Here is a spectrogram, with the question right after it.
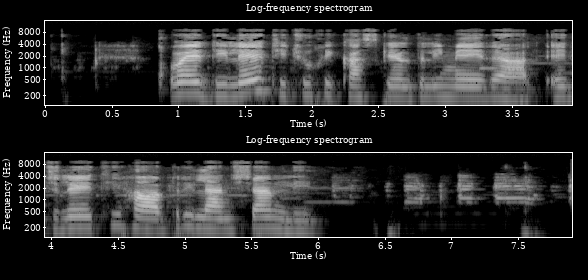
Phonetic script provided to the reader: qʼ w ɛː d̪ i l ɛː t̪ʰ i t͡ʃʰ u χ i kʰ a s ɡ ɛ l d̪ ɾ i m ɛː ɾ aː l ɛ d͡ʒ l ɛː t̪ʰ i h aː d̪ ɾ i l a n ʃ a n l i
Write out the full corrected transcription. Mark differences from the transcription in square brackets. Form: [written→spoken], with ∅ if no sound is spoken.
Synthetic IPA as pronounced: qʼ w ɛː d̪ i l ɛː t̪ʰ i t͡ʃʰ u χ i kʰ a s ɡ ɛ l d̪ [ɾ→l] i m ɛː ɾ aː l ɛ d͡ʒ l ɛː t̪ʰ i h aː d̪ ɾ i l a n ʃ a n l i

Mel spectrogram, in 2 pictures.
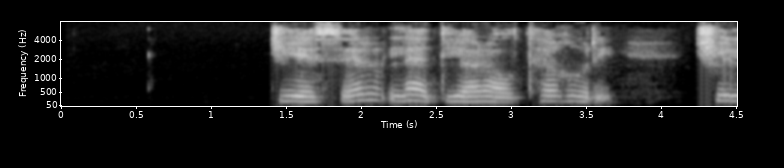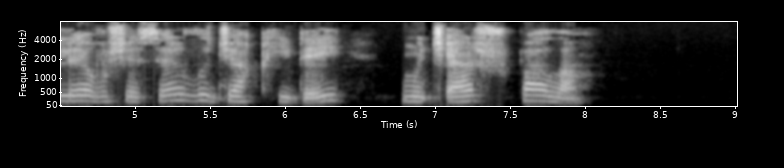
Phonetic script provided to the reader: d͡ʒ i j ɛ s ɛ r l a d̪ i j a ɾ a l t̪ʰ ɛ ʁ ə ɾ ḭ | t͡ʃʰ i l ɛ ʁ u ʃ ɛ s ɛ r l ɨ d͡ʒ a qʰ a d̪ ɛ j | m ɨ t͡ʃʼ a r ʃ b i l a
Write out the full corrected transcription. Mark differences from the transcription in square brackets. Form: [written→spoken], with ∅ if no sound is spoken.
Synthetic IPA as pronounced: d͡ʒ i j ɛ s ɛ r l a d̪ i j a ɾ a l t̪ʰ ɛ ʁ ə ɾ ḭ | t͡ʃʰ i l ɛ ʁ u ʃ ɛ s ɛ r l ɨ d͡ʒ a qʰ [a→i] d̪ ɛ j | m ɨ t͡ʃʼ a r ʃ b [i→a] l a

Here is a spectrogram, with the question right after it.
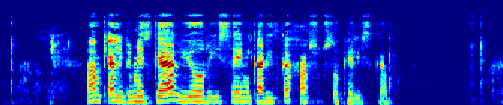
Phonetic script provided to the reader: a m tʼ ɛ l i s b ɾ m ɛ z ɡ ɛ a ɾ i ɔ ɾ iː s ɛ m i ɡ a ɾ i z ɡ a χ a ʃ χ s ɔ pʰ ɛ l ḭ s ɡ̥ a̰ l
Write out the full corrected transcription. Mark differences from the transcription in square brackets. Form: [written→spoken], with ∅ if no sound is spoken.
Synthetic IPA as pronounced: a m [tʼ→kʼ] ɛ l i [s→∅] b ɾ m ɛ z ɡ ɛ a [ɾ→l] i ɔ ɾ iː s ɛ m i ɡ a ɾ i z ɡ a χ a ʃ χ s ɔ pʰ ɛ l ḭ s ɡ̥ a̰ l

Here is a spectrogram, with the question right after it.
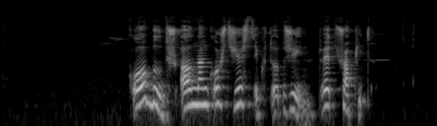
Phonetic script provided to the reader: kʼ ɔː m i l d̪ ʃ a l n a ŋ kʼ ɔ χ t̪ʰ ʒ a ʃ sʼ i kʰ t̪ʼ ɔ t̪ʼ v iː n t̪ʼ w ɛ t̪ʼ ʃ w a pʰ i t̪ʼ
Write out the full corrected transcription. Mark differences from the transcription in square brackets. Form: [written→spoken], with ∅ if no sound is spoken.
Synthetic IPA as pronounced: kʼ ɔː [m→b] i l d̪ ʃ a l n a ŋ kʼ ɔ [χ→ʃ] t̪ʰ ʒ [a→ɛ] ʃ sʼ i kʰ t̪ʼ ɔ t̪ʼ [v→ʒ] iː n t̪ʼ w ɛ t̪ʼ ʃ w a pʰ i t̪ʼ

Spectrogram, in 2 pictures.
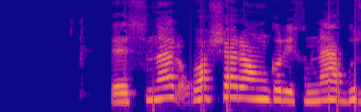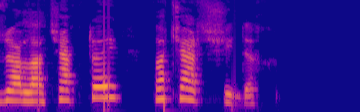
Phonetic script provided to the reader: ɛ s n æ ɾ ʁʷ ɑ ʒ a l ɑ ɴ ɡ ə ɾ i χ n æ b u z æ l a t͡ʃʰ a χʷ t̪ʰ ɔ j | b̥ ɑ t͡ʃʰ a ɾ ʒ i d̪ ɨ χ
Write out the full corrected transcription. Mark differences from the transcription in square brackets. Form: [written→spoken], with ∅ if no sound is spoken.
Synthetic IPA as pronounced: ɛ s n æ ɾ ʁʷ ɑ [ʒ→ʃ] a [l→ɾ] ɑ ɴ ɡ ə ɾ i χ n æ b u z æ l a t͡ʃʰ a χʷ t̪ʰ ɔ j | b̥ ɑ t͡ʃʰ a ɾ [ʒ→ʃ] i d̪ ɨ χ

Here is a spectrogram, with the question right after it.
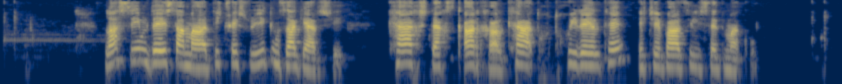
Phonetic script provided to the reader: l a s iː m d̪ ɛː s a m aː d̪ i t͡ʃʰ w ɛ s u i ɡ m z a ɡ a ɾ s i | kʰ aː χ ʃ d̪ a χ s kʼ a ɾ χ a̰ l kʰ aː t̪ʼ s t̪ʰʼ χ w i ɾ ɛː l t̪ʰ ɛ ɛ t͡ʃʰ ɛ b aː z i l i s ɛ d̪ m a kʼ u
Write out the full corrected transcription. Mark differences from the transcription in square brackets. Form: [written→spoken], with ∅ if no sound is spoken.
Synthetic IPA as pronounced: l a s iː m d̪ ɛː s a m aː d̪ i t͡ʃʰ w ɛ s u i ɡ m z a ɡ a ɾ [s→ʃ] i | kʰ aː χ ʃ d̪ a χ s kʼ a ɾ χ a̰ l kʰ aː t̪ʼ [s→χ] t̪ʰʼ χ w i ɾ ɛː l t̪ʰ ɛ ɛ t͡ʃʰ ɛ b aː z i l i s ɛ d̪ m a kʼ u

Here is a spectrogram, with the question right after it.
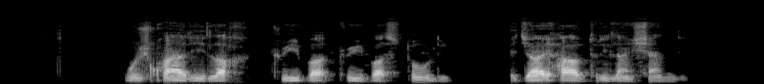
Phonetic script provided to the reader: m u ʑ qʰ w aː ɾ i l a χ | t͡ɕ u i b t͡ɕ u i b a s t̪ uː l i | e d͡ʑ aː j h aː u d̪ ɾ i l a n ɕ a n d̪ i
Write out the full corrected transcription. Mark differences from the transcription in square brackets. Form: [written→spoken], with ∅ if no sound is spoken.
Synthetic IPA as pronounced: m u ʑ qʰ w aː ɾ i l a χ | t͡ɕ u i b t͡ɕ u i b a s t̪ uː l i | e d͡ʑ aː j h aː [u→w] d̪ ɾ i l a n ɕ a n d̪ i

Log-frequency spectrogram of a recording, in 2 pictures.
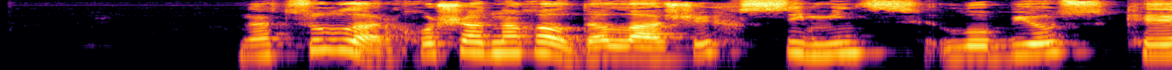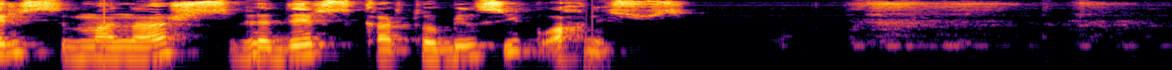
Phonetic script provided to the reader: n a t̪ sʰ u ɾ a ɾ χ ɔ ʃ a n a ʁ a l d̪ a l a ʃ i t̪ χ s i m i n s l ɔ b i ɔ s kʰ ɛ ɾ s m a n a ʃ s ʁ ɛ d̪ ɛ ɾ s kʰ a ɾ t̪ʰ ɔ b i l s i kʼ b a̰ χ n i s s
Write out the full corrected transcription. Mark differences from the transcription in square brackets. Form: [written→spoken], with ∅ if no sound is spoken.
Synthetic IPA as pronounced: n a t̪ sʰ u [ɾ→l] a ɾ χ ɔ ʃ a n a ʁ a l d̪ a l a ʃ i [t̪→∅] χ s i m i n s l ɔ b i ɔ s kʰ ɛ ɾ s m a n a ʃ s ʁ ɛ d̪ ɛ ɾ s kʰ a ɾ t̪ʰ ɔ b i l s i kʼ [b→w] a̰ χ n i s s

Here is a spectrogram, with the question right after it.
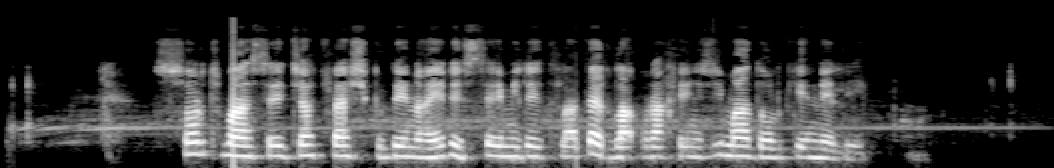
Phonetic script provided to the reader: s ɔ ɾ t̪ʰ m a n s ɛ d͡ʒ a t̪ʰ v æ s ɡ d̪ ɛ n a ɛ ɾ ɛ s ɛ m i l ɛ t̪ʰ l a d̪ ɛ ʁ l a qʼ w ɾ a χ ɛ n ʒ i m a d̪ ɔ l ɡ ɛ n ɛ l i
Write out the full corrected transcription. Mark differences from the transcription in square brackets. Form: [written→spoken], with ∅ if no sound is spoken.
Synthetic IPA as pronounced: s ɔ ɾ t̪ʰ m a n s ɛ d͡ʒ a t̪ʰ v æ [s→ʃ] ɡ d̪ ɛ n a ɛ ɾ ɛ s ɛ m i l ɛ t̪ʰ l a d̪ ɛ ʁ l a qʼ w ɾ a χ ɛ n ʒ i m a d̪ ɔ l ɡ ɛ n ɛ l i

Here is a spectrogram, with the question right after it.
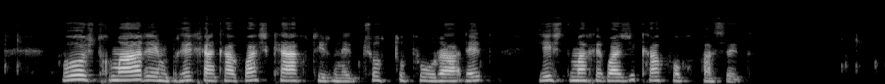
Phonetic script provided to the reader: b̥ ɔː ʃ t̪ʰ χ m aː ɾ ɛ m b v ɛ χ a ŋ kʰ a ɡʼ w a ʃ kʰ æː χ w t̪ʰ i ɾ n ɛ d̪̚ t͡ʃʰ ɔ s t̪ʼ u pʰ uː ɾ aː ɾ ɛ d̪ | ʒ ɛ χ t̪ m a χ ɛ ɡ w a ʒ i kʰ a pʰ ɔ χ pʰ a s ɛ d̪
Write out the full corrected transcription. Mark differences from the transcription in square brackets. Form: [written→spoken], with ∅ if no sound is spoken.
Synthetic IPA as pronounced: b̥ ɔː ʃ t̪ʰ χ m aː ɾ ɛ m b [v→ʁ] ɛ χ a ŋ kʰ a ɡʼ w a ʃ kʰ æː χ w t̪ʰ i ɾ n ɛ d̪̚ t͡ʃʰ ɔ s t̪ʼ u pʰ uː ɾ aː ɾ ɛ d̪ | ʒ ɛ [χ→ʃ] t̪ m a χ ɛ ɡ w a ʒ i kʰ a pʰ ɔ χ pʰ a s ɛ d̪

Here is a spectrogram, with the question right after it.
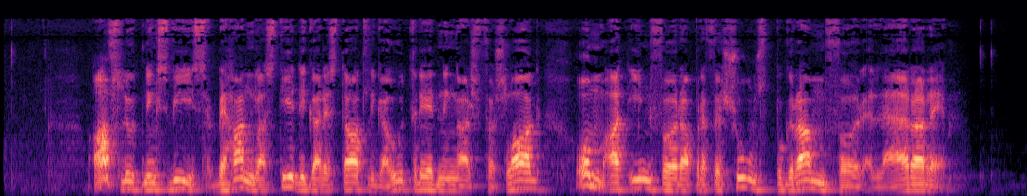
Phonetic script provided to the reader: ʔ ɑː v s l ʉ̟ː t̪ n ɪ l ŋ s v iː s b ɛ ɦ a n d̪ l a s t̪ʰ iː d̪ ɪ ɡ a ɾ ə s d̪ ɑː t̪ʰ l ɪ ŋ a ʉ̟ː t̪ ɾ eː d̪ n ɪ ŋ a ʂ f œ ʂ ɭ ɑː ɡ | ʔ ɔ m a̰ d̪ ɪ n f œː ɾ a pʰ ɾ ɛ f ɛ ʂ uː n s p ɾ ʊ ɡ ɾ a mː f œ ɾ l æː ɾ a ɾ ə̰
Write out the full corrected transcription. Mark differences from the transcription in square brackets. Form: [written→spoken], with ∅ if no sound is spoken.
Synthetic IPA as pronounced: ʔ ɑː v s l ʉ̟ː t̪ n ɪ [l→∅] ŋ s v iː s b ɛ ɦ a n d̪ l a s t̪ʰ iː d̪ ɪ ɡ a ɾ ə s [d̪→t̪] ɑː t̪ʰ l ɪ [ŋ→ɡ] a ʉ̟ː t̪ ɾ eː d̪ n ɪ ŋ a ʂ f œ ʂ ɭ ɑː ɡ | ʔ ɔ m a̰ [d̪→t̪] ɪ n f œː ɾ a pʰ ɾ ɛ f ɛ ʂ uː n s p ɾ ʊ ɡ ɾ a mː f œ ɾ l æː ɾ a ɾ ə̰

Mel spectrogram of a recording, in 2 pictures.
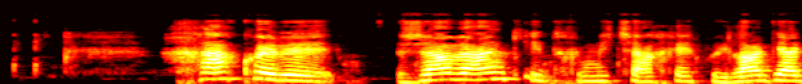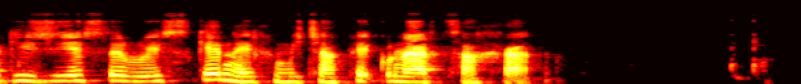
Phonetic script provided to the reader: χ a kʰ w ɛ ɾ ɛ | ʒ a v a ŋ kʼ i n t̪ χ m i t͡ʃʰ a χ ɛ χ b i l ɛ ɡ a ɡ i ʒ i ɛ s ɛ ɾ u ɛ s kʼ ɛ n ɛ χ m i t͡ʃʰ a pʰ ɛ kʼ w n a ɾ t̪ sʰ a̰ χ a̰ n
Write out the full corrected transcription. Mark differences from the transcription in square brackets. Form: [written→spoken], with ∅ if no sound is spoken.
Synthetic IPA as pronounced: χ a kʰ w ɛ ɾ ɛ | ʒ a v a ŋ kʼ i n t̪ χ m i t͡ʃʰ a χ ɛ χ [b→w] i l [ɛ→a] ɡ a ɡ i ʒ i ɛ s ɛ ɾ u ɛ s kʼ ɛ n ɛ χ m i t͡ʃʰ a pʰ ɛ kʼ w n a ɾ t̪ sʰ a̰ χ a̰ n

